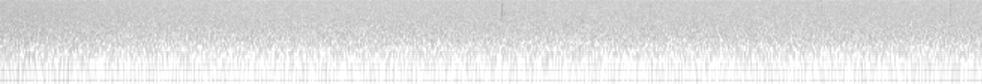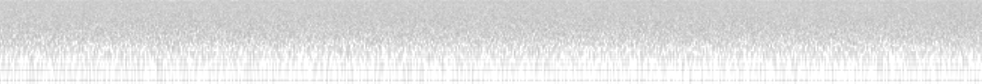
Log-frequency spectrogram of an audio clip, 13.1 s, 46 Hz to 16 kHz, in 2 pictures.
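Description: A steady, faint airy whir of a small cooling fan in a 2012 Samsung Series 9 NT900X3B-A74 laptop in normal fan mode, around 42.6 dB, continuous and even with a low hum underneath and nothing else.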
